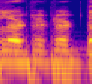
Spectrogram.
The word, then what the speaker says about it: Arteta: Arsenal coach Arteta? I am not sure if I'm pronouncing it right. – No, Mikel Arteta. Yes.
